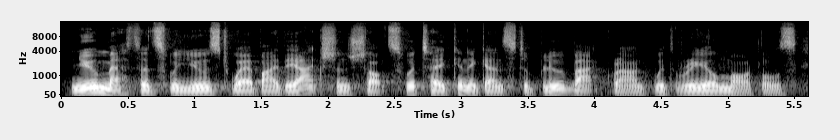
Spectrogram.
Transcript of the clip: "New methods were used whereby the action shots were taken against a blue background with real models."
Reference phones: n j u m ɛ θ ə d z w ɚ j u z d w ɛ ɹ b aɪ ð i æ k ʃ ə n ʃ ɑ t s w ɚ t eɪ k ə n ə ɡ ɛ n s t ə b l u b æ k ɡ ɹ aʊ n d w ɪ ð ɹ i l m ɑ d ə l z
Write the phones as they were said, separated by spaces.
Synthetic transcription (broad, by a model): n j u m ɛ θ ə d z w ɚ j u z d w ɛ b aɪ ð i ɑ k ʃ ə n ʃ ɑ t s w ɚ t eɪ k ə n ə ɡ ɛ n s t ə b l u b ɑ k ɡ ɹ aʊ n d w ɪ ð ɹ i l m ɑ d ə l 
